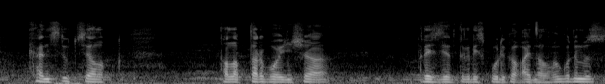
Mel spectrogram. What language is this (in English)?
Kazakh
